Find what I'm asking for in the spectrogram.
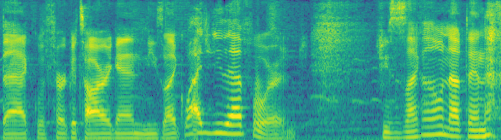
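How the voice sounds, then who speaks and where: A man speaks at a medium pitch. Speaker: anime reviewer. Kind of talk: casual video review monologue. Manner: fast; halting, many fillers and restarts.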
